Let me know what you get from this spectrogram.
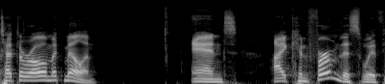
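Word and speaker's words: Tetairoa McMillan: the 2024 season is T-Mac from Arizona uh T taroa McMillan is how you pronounce his name correct yes correct correct Teta McMillan and I confirmed this with you yesterday because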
